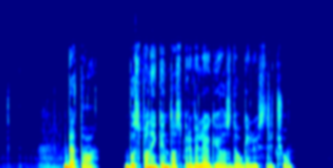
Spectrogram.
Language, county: Lithuanian, Kaunas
